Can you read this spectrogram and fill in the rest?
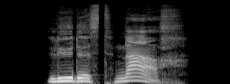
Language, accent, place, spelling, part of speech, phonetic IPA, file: German, Germany, Berlin, lüdest nach, verb, [ˌlyːdəst ˈnaːx], De-lüdest nach.ogg
- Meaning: second-person singular subjunctive II of nachladen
